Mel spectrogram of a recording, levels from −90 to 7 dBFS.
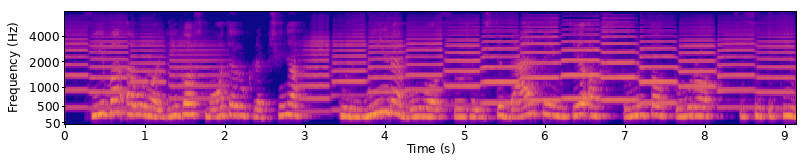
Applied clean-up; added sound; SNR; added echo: none; Trumpet; 7 dB; reverberation time 0.4 s.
